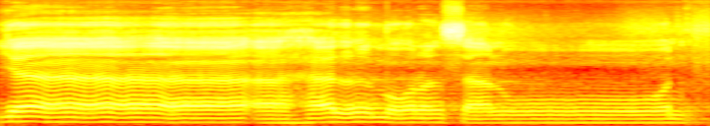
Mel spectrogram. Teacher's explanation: Nunnya terakhir, mursalun. Nah, nunnya yang asalnya berharokat dibaca sukun. Nah, maka dibaca mad ya. 5 sampai 6 harokat. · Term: mad arid lis sukun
